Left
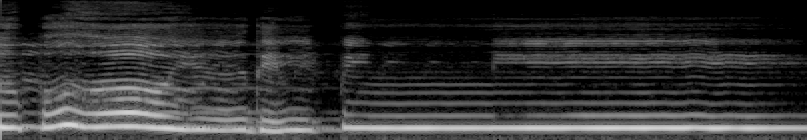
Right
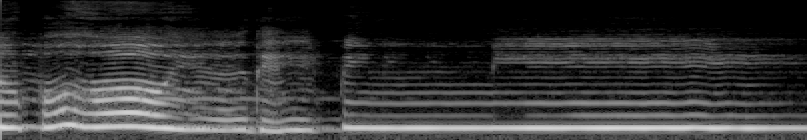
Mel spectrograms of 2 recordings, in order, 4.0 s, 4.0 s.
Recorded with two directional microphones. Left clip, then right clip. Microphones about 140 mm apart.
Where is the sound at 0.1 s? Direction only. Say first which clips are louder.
Right 1 dB; 40° left (ahead or behind).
